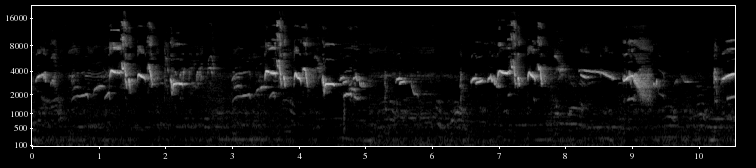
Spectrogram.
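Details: Kacer, the Oriental magpie-robin, singing in a recording meant to coax a silent bird into song; rich bursts of mixed whistles, chirps and harsher notes come in clusters separated by brief pauses.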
